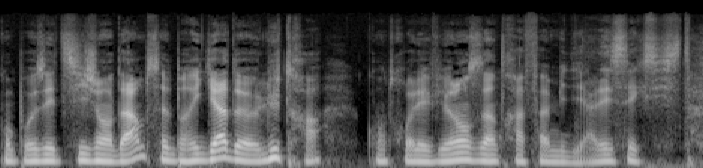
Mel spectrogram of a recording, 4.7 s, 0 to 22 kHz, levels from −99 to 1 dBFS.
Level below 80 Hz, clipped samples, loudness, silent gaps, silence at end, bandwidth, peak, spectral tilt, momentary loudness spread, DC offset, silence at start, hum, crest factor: -54 dBFS; under 0.1%; -25 LUFS; none; 0 s; 16 kHz; -4 dBFS; -4.5 dB/octave; 12 LU; under 0.1%; 0 s; none; 22 dB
